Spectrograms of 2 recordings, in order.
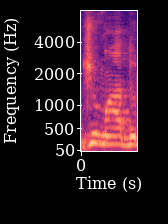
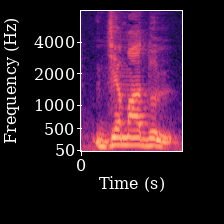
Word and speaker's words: جمادی: تھے آپ کے، 10 جمادی الاولی، یہ اکثر ہمارے ہاں مشہور ہو گیا ہے جمادی الثانی، جیم کے اوپر زبر نہیں ہے، جیم کے اوپر پیش ہے.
